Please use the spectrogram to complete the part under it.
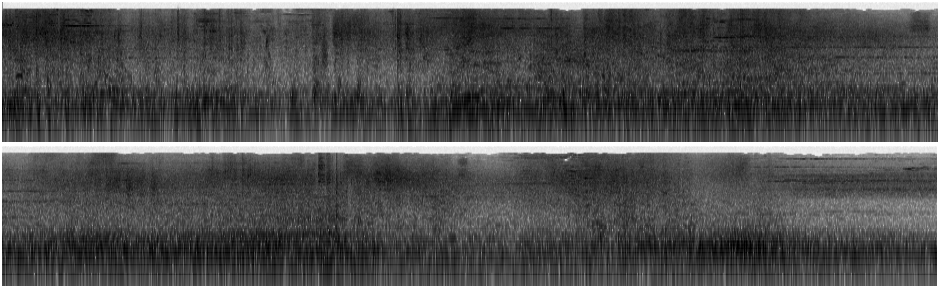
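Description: Magic spells blast and crackle in a busy game battle.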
